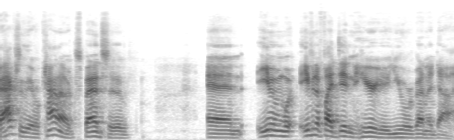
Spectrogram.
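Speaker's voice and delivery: normal talking voice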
